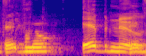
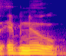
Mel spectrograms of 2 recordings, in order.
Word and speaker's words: Ibn: So, Ibn Hisham, you still pronounce it as Ibnu, although so it's just Ibn.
